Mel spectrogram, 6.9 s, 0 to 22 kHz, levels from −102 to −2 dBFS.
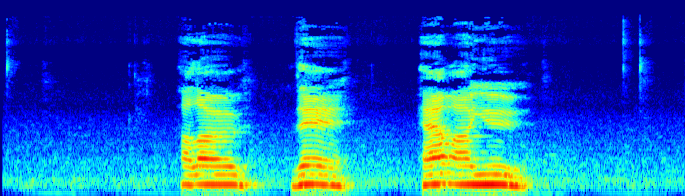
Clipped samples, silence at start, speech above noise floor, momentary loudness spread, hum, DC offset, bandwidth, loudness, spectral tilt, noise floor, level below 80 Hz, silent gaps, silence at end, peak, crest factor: under 0.1%; 1.8 s; 39 dB; 14 LU; none; under 0.1%; 11 kHz; -20 LUFS; -7.5 dB/octave; -58 dBFS; -60 dBFS; none; 1.55 s; -6 dBFS; 18 dB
